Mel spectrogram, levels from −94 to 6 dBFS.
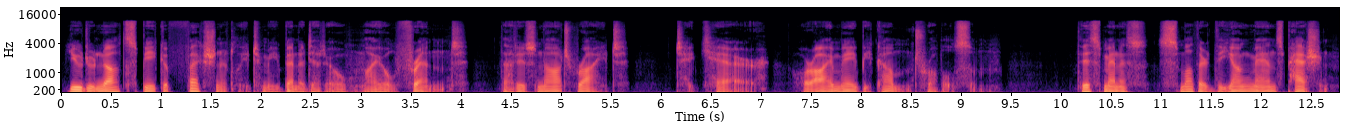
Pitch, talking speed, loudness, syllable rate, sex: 85 Hz, 130 wpm, -21 LUFS, 4.4 syllables/s, male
